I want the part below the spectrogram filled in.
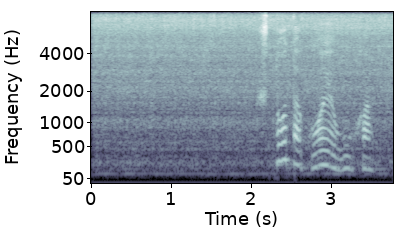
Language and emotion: Russian, neutral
